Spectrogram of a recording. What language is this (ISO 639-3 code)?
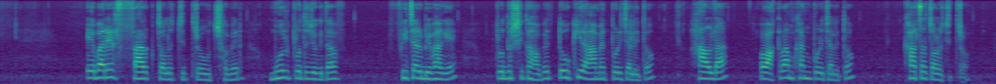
ben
